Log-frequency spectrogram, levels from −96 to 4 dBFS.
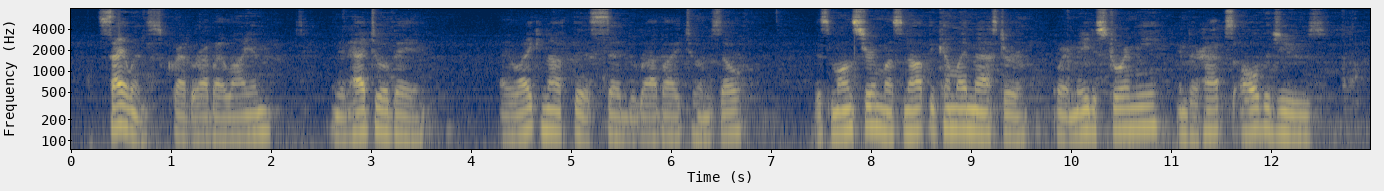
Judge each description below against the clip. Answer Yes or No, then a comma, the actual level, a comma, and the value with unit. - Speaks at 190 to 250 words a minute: No, average, 160 wpm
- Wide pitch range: No, average, 3.2 semitones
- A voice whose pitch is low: Yes, low, 125 Hz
